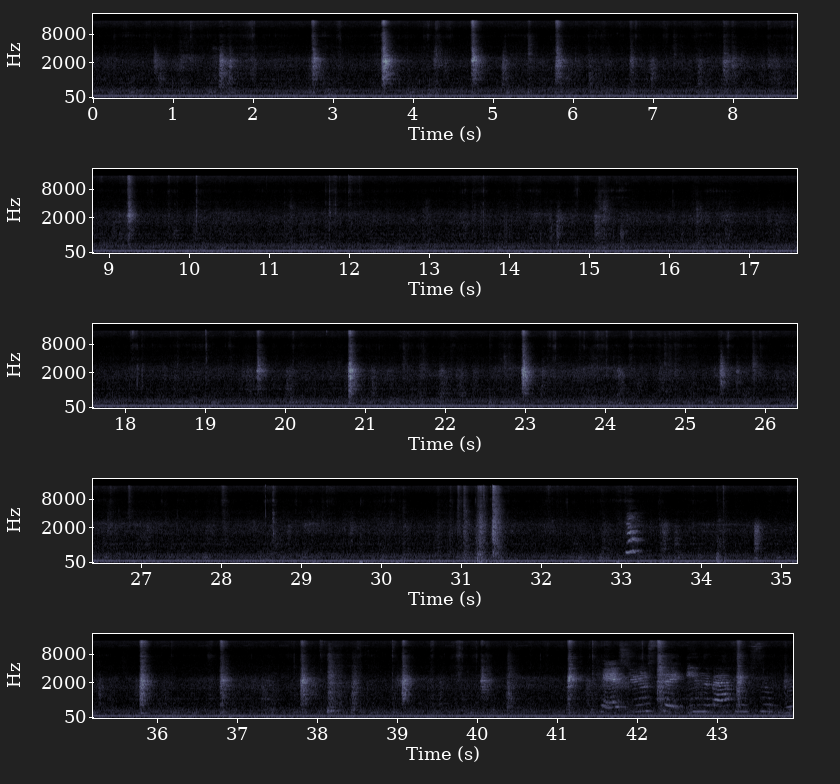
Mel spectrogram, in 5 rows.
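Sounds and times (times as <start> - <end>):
steady low hum: 0.0 - 43.9
cat swatting with taps and clicks: 30.8 - 31.7.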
